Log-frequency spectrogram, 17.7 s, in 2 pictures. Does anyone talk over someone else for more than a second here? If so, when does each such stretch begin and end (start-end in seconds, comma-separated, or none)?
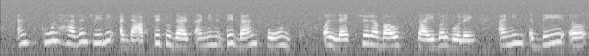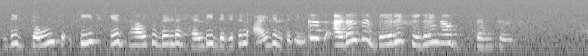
none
